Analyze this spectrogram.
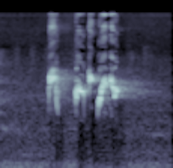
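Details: Caged red-whiskered bulbul singing a southern-style song: one quick phrase of about five bright, slurred whistled notes, rising and falling, lasting under a second against a quiet background.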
